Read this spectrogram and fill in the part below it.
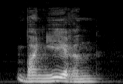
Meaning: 1. to walk slowly back and forth, to saunter around 2. to boast, to act important
- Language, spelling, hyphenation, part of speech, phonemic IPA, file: Dutch, banjeren, ban‧je‧ren, verb, /ˈbɑn.jə.rə(n)/, Nl-banjeren.ogg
